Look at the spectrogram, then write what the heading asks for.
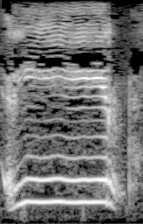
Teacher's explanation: ra tipis, tak boleh tebal ya, kena ra baris bawah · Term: ra tarqiq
